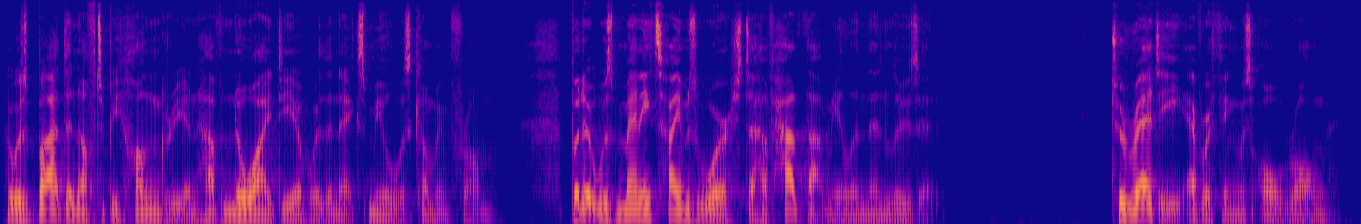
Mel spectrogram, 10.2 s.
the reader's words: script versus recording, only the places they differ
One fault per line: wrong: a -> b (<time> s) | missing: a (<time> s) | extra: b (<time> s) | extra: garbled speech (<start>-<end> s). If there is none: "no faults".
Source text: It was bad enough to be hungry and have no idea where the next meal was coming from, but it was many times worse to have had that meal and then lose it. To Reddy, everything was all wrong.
no faults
